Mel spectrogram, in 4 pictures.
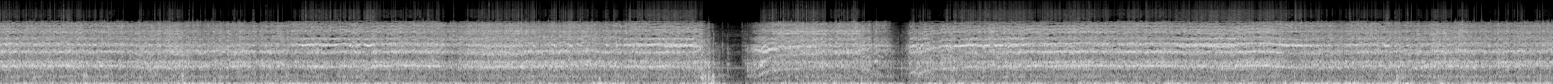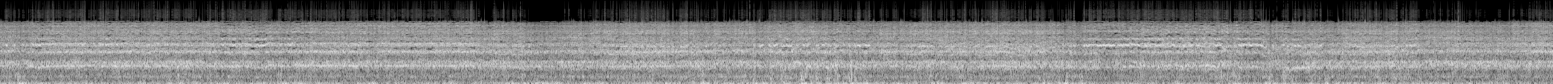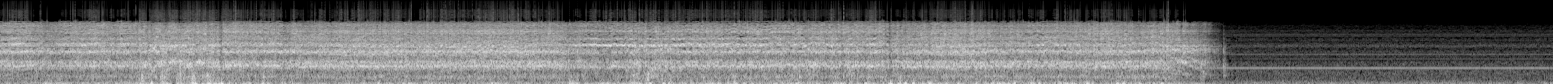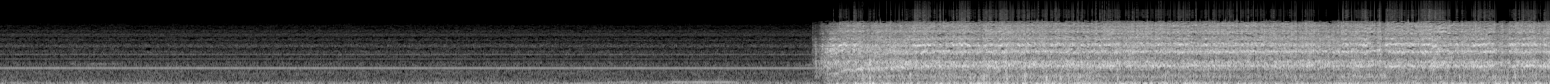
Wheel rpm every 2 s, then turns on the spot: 220, 220, 220, 160, 140, 220, 220, 230, 230, 230, 220, 220, 210, 210, 220, 230, 240, 210, 210, 230, 230, 110, 0, 0, 0, 0, 0, 100, 230, 230, 230.
none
